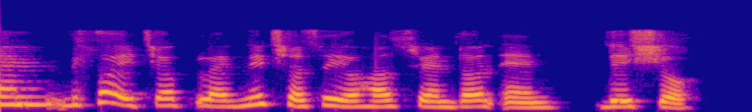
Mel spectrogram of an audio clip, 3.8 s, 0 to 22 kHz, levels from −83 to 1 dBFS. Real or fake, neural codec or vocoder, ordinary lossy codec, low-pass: real; none; none; 7.2 kHz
